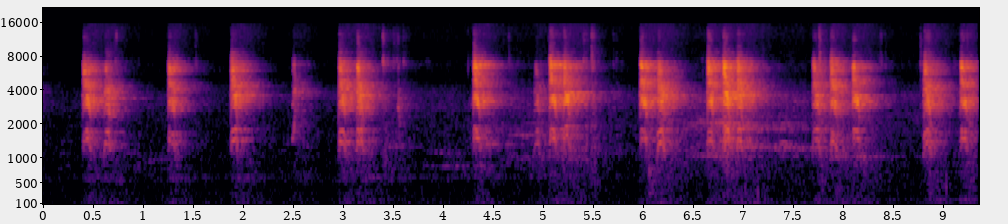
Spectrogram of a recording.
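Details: Several sparrows at a window at morning time chirping steadily, harsh buzzy notes repeated every half second or so, sometimes run together in short chattering bursts.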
